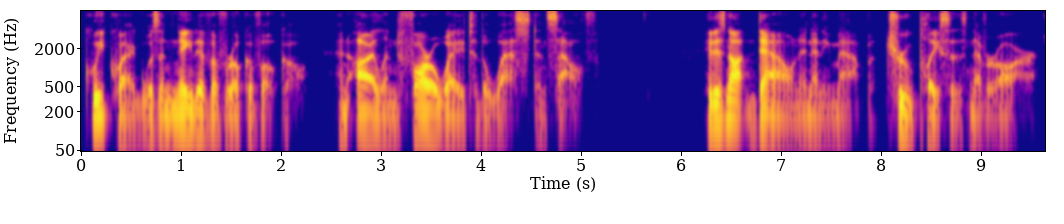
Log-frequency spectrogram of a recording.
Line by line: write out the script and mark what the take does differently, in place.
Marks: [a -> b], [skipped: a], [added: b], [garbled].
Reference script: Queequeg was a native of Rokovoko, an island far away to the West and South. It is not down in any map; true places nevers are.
Queequeg was a native of Rokovoko, an island far away to the West and South. It is not down in any map; true places [nevers -> never] are.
